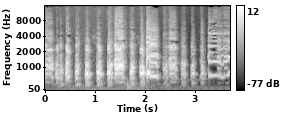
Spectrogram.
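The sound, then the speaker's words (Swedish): Hens that are loose outside their henhouse cluck in a rapid, uneven series of short calls, ending in a longer, drawn-out cackle. “Hönsen är ju inlåsta. Va? Hönsen är ju inte inlåsta.”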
